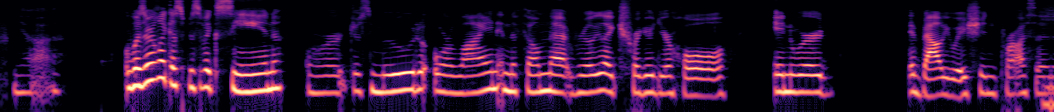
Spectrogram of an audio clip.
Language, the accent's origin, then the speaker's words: English; Minnesota, United States; also born or lived in Philadelphia; now in New York, United States; I'm originally from Minnesota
